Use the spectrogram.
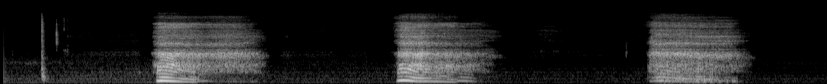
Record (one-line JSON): {"exhalation_length": "8.3 s", "exhalation_amplitude": 29258, "exhalation_signal_mean_std_ratio": 0.43, "survey_phase": "beta (2021-08-13 to 2022-03-07)", "age": "18-44", "gender": "Male", "wearing_mask": "No", "symptom_none": true, "smoker_status": "Ex-smoker", "respiratory_condition_asthma": false, "respiratory_condition_other": false, "recruitment_source": "REACT", "submission_delay": "1 day", "covid_test_result": "Negative", "covid_test_method": "RT-qPCR"}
